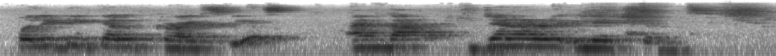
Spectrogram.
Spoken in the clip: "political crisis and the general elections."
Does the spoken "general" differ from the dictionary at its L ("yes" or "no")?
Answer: no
